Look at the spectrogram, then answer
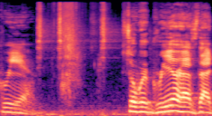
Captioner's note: percussion rattling; sandwich rustling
